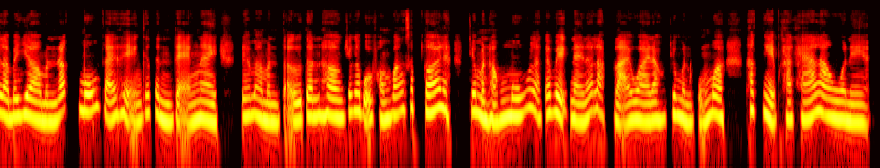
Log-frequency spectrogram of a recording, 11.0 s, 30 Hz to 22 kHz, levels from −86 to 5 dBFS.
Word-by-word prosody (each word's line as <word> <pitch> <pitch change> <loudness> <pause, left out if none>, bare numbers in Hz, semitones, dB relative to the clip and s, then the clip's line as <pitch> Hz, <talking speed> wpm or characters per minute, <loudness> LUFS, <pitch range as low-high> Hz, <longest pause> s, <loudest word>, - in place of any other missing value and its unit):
là 240 -4 +2
bây 230 +2 +1
giờ 230 -5 +3
mình 190 0 +1
rất 265 +5 0
muốn 285 +2 +2
cải 215 0 0
thiện 220 -7 -2
cái 265 +5 -5
tình 205 -7 +2
trạng 190 +2 0
này 200 -3 +2 0.3
để 230 +1 -2
mà 240 -2 -1
mình 190 -3 +1
tự 195 +1 -1
tin 230 +2 +1
hơn 230 -2 +2
chứ 270 - -2
cái 285 0 +1
buổi 225 - 0
phỏng 210 +1 0
vấn 250 +4 -2
sắp 325 +1 -5
tới 275 +4 +5
nè. 310 - +2 0.3
Chứ 280 - +1
mình 225 -6 +4
hổng 205 +3 +2
muốn 235 +6 +2
là 300 -7 -2
cái 260 - 0
việc 255 -6 +1
này 190 -2 +1
nó 235 +6 -1
lặp 285 -5 -4
lại 190 -1 0
hoài 195 -1 +2
đâu 200 +1 +1 0.2
chứ 255 - 0
mình 215 -5 +2
cũng, 210 +7 -2
ơ, 240 -3 +3 0.3
thất 295 0 0
nghiệp 210 -8 +2
kha 205 - -3
khá 210 +3 0
lâu 235 -6 +2
rồi 205 -1 +2
nè. 185 -2 0
225 Hz, 275 wpm, -21 LUFS, 200-260 Hz, 0.3 s, tới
